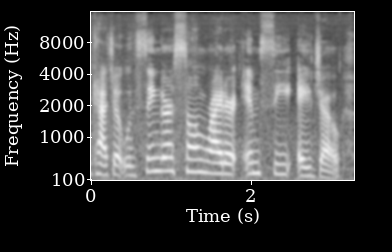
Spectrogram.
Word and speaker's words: Ajo: I'm Ajo, it's spelled A-J-O, and I'm a singer-songwriter, burgeoning MC, as I like to say.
